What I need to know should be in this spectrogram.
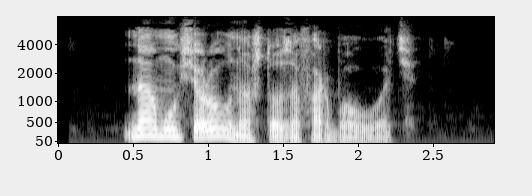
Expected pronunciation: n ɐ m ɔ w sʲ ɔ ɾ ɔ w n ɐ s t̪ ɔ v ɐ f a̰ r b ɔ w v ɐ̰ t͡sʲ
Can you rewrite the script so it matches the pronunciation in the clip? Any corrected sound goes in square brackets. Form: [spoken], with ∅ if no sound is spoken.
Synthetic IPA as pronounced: n [a] m [u] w sʲ ɔ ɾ ɔ w n ɐ [ʂ] t̪ ɔ [z] ɐ f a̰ r b ɔ w v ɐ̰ t͡sʲ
